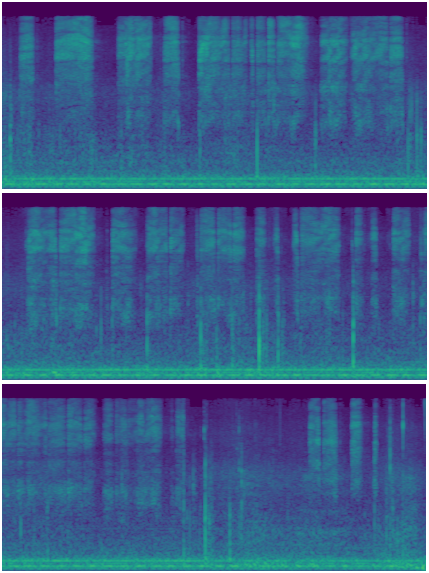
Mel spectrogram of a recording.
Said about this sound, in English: Let me just first write delayed gratification.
